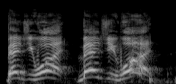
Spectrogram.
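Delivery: high, urgent repeated question; urgent calling. Retold or imitated. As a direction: call his name into the phone, worried. Urgent call into phone.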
